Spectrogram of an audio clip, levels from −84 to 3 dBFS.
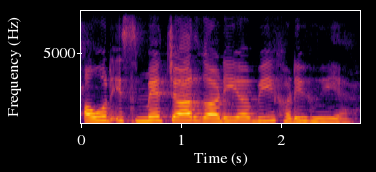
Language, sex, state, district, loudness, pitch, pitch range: Hindi, female, Uttar Pradesh, Saharanpur, -17 LUFS, 250 Hz, 235-265 Hz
